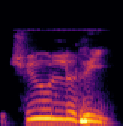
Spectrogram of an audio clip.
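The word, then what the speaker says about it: jewellery: ज्वेलरी क्या आएगा? ज्वेलरी, जो ज है ना उस पे स्ट्रेस है, ज्वेलरी, ज्वेलरी। ये जो अ है ना यहाँ पे क्या है? ये साइलेंट है।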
